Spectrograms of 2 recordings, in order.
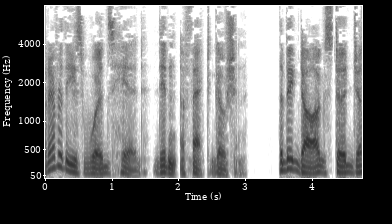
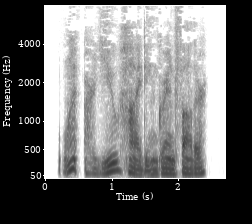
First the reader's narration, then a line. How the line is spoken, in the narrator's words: Her lips flattened as she muttered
